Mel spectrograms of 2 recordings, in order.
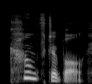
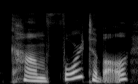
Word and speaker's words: comfortable: Some people try to pronounce every letter like comfortable, but native speakers actually say it more like comfortable. The a in the second syllable is actually a schwa sound, which is a neutral vowel sound.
